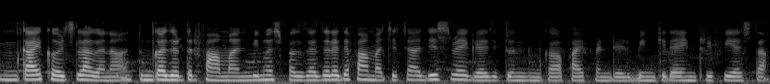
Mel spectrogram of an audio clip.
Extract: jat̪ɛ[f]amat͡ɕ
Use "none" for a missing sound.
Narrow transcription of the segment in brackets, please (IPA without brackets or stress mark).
f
